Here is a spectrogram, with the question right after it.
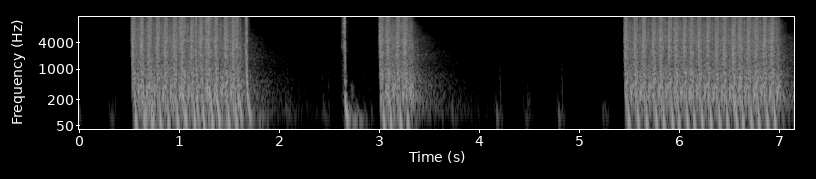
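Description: Automatic gunfire in the extraction shooter Reaper Actual: a long loud burst, a single shot, a second sustained burst with echoing tail, a few scattered faint pops, then another long burst to the end.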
